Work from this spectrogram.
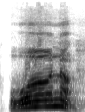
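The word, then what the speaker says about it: one: मित्रांनो तो शब्द वाचताना त्याचा उच्चार प्रोनन्सिएशन लक्षात घ्या वन वन महा व आहे आणि व म्हणजे इंग्रजीतवी किंवा डब्ल असतो महावी आणि डल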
